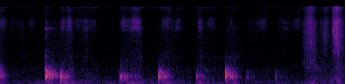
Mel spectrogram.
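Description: Marker pen writing on a whiteboard: a series of short strokes, about two a second.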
